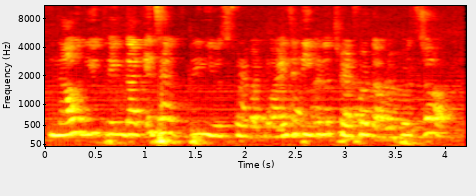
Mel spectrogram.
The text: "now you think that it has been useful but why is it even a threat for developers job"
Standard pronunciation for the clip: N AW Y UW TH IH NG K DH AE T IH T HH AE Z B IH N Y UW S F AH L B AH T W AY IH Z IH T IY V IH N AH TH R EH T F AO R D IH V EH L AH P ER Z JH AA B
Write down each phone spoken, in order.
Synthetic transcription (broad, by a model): N AW Y UW T IH NG K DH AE T IH T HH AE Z B IH N Y UW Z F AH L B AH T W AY IH Z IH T IY V IH N AH T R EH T F AO R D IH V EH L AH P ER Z JH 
